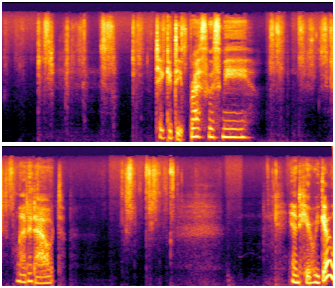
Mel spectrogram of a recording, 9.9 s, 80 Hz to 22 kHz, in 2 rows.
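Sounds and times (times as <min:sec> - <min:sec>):
deck of cards being shuffled: 0:00.0 - 0:03.2, 0:04.0 - 0:05.2, 0:06.6 - 0:07.7
speech: 0:02.4 - 0:03.8, 0:05.2 - 0:05.9, 0:09.3 - 0:09.9.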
